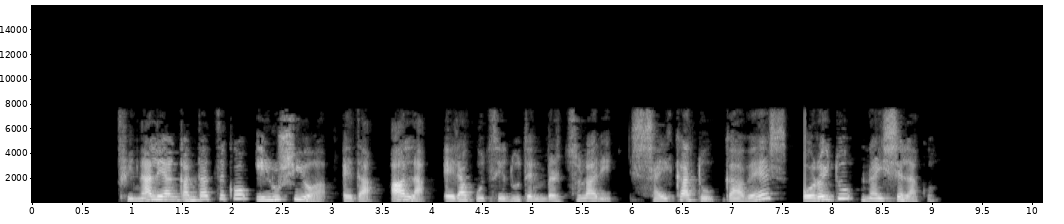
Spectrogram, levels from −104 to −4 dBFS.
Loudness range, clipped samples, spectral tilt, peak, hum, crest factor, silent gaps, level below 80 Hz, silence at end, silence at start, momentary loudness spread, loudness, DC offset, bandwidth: 4 LU; under 0.1%; -5 dB/octave; -2 dBFS; none; 22 dB; 3.52-3.58 s, 4.04-4.11 s, 5.89-5.96 s, 7.61-7.71 s; -74 dBFS; 1.1 s; 0.9 s; 10 LU; -23 LUFS; under 0.1%; 8 kHz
